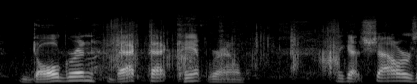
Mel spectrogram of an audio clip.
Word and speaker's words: Dahlgren: got looking on my phone pronounce this right dahlgren backpack campground they got showers over there bathrooms hot water showers that's nice right on the uh it's dahlgren d-a-h-l-g-r-e-n mile marker one zero four three point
